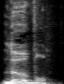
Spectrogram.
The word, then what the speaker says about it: Louisville: Just for those that are thinking it, Pat, just so you know the proper pronunciation, Louisville.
